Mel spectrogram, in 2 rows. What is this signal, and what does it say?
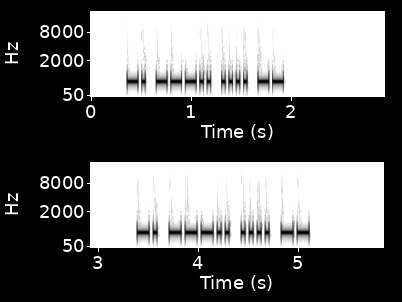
Morse code, heard as a keyed tone, about 31 wpm, 700 Hz. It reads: N8HM N8HM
